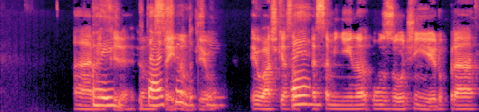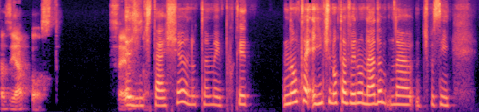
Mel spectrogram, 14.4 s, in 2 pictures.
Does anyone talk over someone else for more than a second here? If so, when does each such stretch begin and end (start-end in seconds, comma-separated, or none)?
1.4-3.4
